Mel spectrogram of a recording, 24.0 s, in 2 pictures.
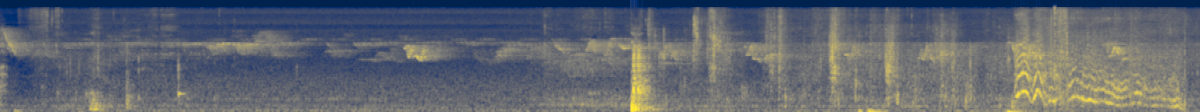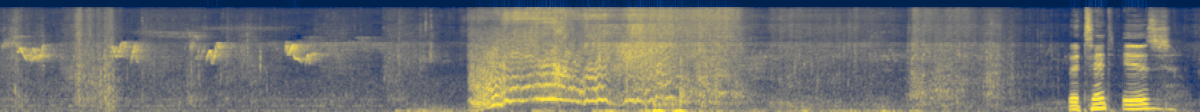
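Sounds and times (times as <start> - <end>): tent fabric rustling: 8.4 - 14.6, 15.3 - 22.6.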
